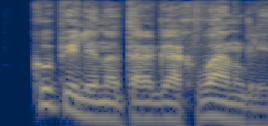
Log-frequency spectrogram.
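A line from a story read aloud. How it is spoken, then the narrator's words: Plain. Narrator (Russian): сказал я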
